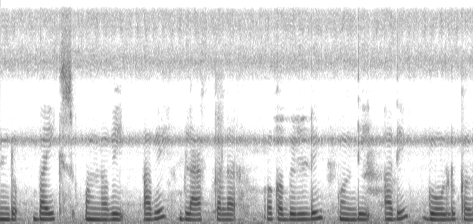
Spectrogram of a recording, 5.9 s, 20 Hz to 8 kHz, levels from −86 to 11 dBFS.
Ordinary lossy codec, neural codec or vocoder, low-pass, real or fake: none; codec, 16 kHz, 16 kbps, FreqCodec, smaller model; none; fake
